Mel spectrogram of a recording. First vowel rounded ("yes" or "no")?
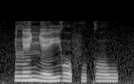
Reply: no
